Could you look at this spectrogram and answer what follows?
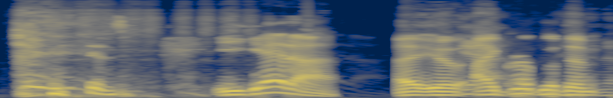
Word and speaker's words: Higuera: I just realized things about the area that like people pronounce things wrong, like intentionally, like the main drag of San Luis Obispo is called Higuera Street, and it's Higuera.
